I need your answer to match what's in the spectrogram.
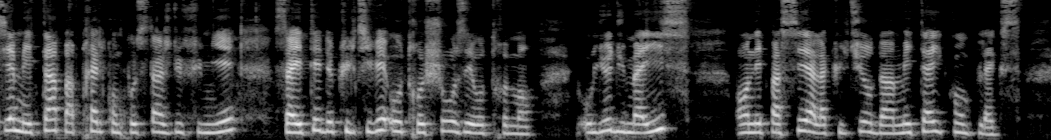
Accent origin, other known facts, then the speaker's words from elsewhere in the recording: Grand Est, France; chez nous en Alsace.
